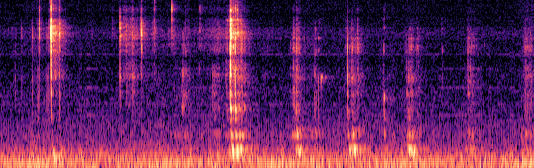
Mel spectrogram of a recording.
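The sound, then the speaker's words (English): Crunchy pretzels are chewed, with many sharp, irregular crunches and crackles, a few louder bites standing out over a quiet background. “It's a food, so just guess what kind of food. Pretzels. Ugh, this chomping.”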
